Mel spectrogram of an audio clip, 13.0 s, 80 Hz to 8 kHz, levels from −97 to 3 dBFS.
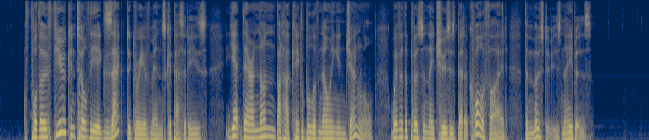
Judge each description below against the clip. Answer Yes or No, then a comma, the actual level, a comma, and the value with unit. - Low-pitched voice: Yes, low, 130 Hz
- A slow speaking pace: No, average, 165 wpm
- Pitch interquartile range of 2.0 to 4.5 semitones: No, average, 5.1 semitones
